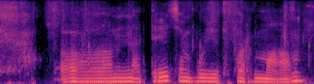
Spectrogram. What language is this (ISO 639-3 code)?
rus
